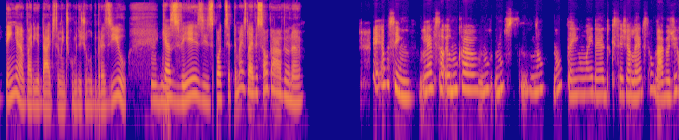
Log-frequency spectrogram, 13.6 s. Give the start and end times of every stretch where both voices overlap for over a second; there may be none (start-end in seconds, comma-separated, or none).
none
